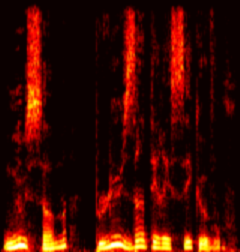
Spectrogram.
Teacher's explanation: you make this little link, little liaison between the two, so you hear a little bit this S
